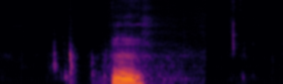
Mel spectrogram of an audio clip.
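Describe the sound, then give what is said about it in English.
Someone sips a dry IPA beer from a glass: a few small wet mouth clicks, a short satisfied voiced exhale, then two faint lip smacks in otherwise quiet surroundings. “Let me take a sip and I'll try to pinpoint some more.”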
